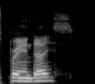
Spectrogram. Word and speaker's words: Brandeis: It's Brandeis. – Okay. That sounds right. – Like light ice, but a little different.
